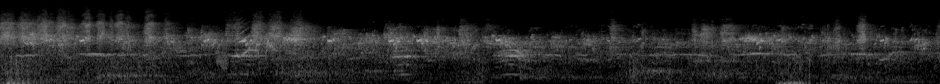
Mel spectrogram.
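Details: Budgerigars in an aviary, a flock chattering together in a dense, continuous warble of high chirps and squawks, with short rising and falling whistled notes running through it.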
